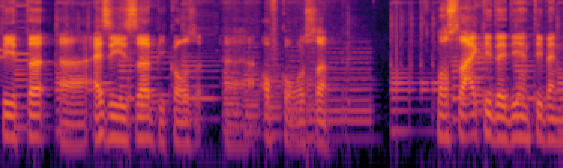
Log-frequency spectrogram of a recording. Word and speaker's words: コース: Yeah, the English word course accented, just like in English on the ko. On the first syllable, course, high, low, low.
